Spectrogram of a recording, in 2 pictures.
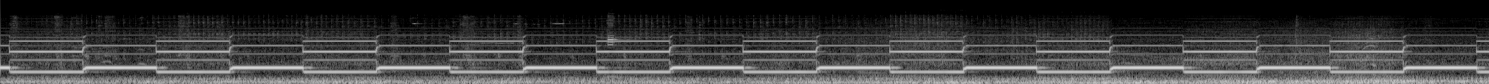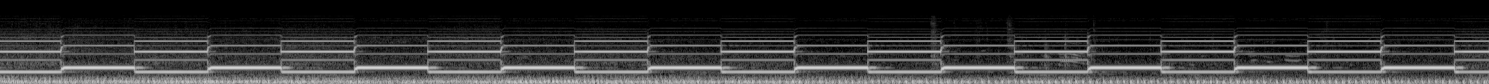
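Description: Railway level-crossing alarm sounding its electronic two-tone warning, alternating steadily between a higher and a lower note about once a second: the signal that a train is approaching and the barrier is coming down. A low rumble of motorcycle and car engines runs underneath.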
